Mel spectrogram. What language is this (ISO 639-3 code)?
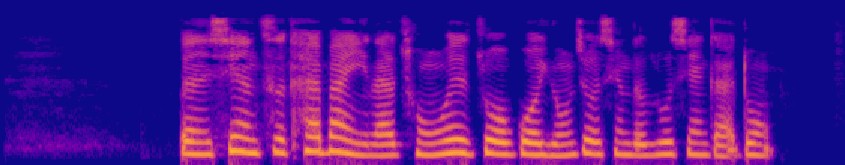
zho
